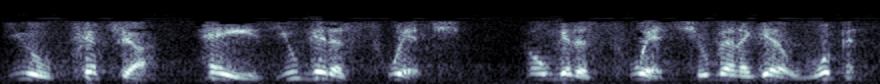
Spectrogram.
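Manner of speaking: lightly voiced strict schoolmaster threatening a switch; schoolmaster impression. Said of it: "That was my impression of a, I don't know, schoolmaster".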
